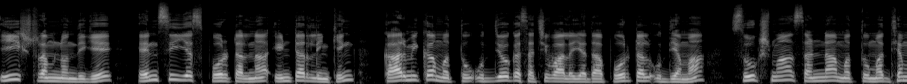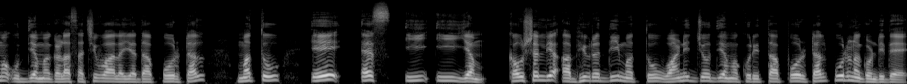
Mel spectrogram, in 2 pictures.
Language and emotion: Kannada, neutral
